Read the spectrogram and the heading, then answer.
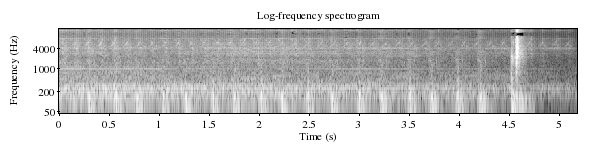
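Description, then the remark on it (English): A transport helicopter engine runs steadily, its deep rapid thumping pulsing in an even rhythm, with a sudden sharp burst of noise shortly before the end. No one speaks. “Let me just climb down the rope out of our trusty transport chopper here, and we'll start the hunt.”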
